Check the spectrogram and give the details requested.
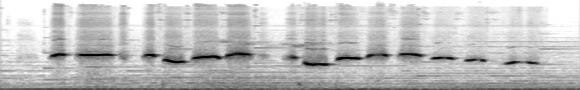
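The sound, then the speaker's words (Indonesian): Someone whistles a short melody while waiting in a corridor for a consultation, a string of clear bright notes that rise and fall in a lilting rhythm, fairly loud over a low background hum. “saat menunggu di lorong dia merogoh sakunya dan mengambil satu bungkus permen untuk menghibur kebosanannya sembari dia bersiul”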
